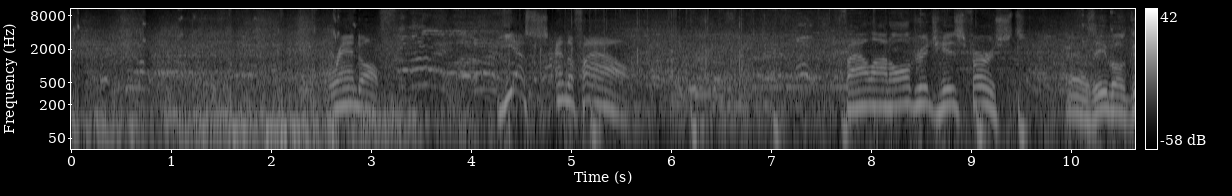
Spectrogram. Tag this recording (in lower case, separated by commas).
basketball bounce, speech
